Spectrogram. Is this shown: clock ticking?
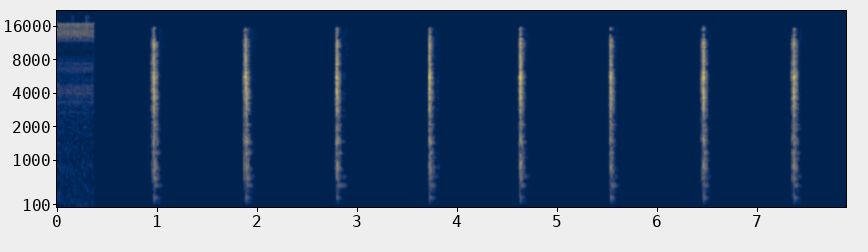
yes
